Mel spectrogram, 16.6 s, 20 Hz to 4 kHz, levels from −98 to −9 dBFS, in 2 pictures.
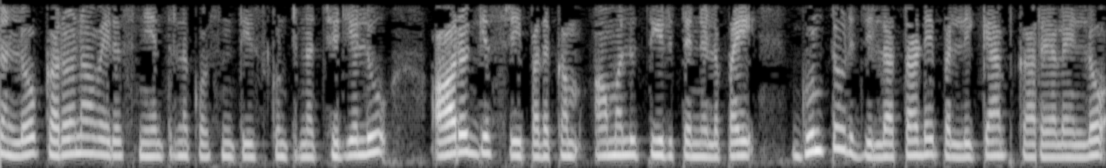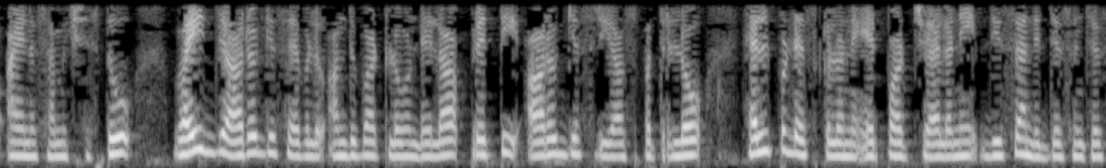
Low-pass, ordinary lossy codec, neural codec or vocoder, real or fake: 3.6 kHz; none; none; real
